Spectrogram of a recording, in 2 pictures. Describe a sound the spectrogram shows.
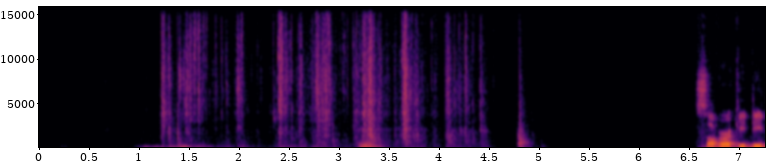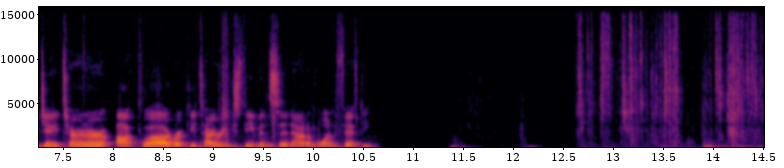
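A foil card pack crinkles and tears as it is opened.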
